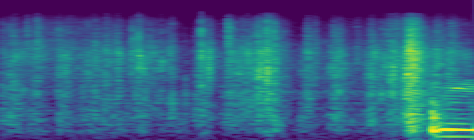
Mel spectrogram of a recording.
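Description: A plastic mailer bag being rustled and crinkled by hand as it is opened, with small irregular crackles.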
